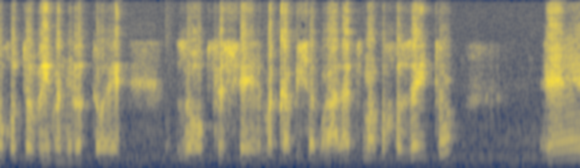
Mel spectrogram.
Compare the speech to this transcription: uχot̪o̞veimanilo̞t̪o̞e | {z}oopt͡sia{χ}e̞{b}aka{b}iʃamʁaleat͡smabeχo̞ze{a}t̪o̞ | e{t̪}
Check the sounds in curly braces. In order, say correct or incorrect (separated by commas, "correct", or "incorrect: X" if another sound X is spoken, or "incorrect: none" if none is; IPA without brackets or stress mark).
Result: correct, incorrect: ʃ, incorrect: m, correct, incorrect: i, incorrect: none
